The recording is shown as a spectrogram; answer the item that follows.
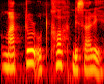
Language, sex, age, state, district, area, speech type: Assamese, female, 30-45, Assam, Charaideo, rural, spontaneous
